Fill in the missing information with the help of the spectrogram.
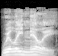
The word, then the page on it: willy-nilly: American English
